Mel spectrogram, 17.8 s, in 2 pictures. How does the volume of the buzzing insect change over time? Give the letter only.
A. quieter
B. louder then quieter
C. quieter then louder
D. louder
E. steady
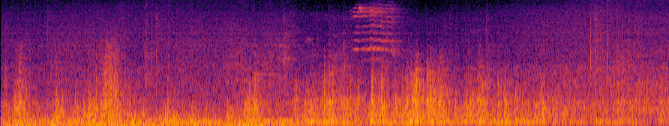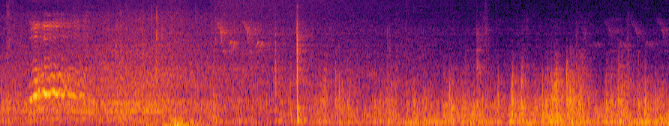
B.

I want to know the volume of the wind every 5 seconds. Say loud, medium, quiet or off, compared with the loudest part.
loud, loud, medium, loud.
